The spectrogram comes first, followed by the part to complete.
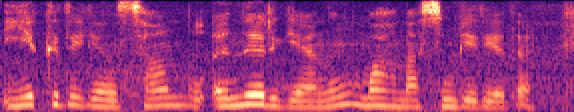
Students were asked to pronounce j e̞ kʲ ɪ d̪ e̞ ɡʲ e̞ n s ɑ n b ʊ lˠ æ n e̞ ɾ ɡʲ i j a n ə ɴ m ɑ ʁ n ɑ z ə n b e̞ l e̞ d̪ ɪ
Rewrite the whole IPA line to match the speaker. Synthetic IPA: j e̞ kʲ ɪ d̪ e̞ ɡʲ e̞ n s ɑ n b ʊ lˠ e n e̞ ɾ ɡʲ i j a n ə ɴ m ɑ ʁ n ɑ s ə n b e̞ ɾ e̞ d̪ ɪ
